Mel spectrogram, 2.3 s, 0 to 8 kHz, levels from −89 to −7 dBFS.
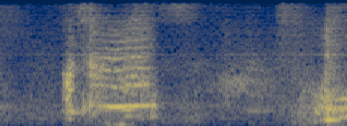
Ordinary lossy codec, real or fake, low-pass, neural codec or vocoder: Opus, 32 kbps; fake; 7.2 kHz; codec, 44.1 kHz, 0.9 kbps, DAC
